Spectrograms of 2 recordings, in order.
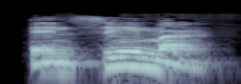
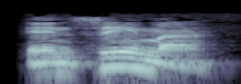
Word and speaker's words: encima: same stress family, since their stress is on the same syllable, that is, the second to last syllable. Number 43. Consigo. Encima. Consigo. Encima.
